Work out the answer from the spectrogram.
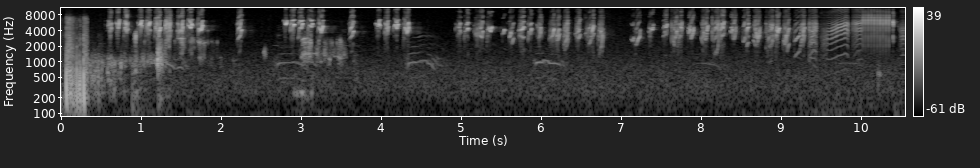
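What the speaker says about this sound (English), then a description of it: "their song, it's very twittery and mechanical" Rapid twittering bird song with chirps, trills and dry mechanical clicks, close and clear in a quiet setting, repeating in bursts.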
